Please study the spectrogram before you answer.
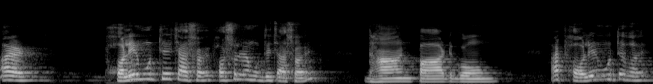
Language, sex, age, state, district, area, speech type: Bengali, male, 60+, West Bengal, Nadia, rural, spontaneous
